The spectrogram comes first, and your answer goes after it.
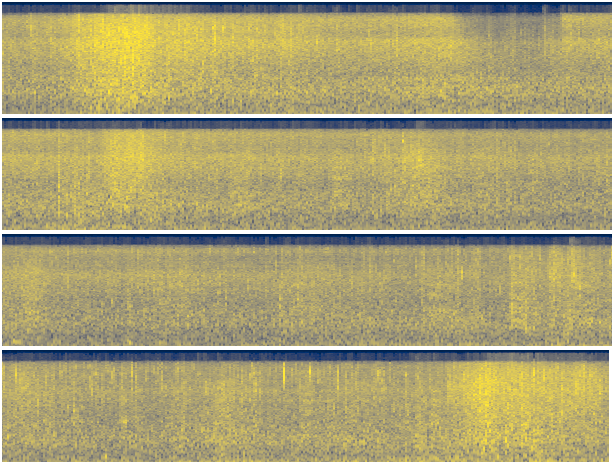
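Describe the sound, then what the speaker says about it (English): A fast-flowing torrent of water in a level of The Last of Us Part II roars steadily and evenly throughout, dense and loud like heavy surf, with no voices. "the player was faced with a fast-flowing torrent of water they couldn't cross"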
